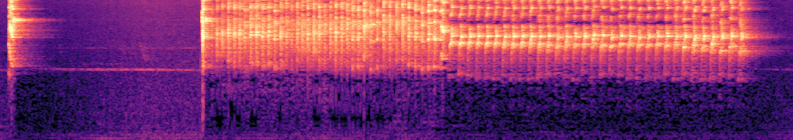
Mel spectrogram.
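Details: Songbird singing: a sharp opening note, then a long, rapid, high chattering trill of very fast repeated notes that continues for about seven seconds.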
